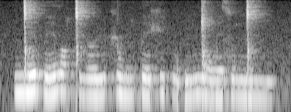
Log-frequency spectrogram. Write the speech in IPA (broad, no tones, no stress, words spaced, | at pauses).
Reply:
ŋ͡ǀe peðɔǀi ɹyt͡ʃoɲip eʃipu ʔyŋ͡ǀowesu ŋ͡ǀi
